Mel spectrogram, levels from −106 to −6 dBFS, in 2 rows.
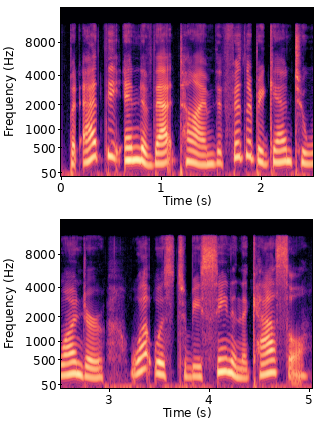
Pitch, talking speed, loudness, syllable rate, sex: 215 Hz, 240 wpm, -18 LUFS, 5.3 syllables/s, female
